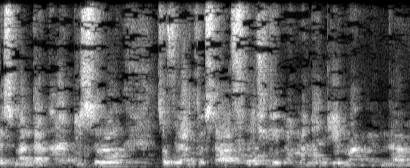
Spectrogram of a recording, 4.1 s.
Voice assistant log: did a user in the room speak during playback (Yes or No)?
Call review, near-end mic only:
No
